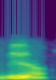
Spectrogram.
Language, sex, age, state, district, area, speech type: Hindi, male, 60+, Uttar Pradesh, Jaunpur, rural, conversation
